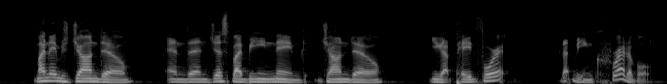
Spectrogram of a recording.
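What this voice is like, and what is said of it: Usual voice. Nothing is said of it.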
